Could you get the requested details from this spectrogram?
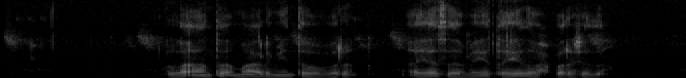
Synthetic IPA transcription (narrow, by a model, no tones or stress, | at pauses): lɐ̰ʔaːnt̪ʰɐ̰mɑʕlɪmiːnt̪ʰɐβɐbɐɾʔɐ̰nɐ̰jaːsaːmɛːjɛt̪ʰɑjɐðɐwɑħbɐɾʔɐʃɐðɐ̰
